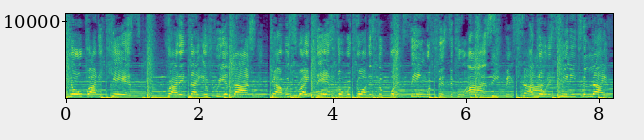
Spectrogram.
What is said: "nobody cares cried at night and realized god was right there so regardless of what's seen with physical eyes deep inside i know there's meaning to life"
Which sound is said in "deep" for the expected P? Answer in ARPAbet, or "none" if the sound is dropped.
B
